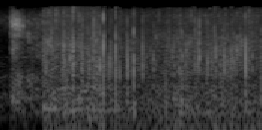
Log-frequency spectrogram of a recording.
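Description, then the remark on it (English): Steady rain falls outside a slaughterhouse in San Cristobal, Venezuela, a dense, hissing patter of drops striking hard surfaces, continuous and moderately loud, with no voices. “Under the rain and wearing face masks, these Venezuelans wait outside a slaughterhouse in San Cristobal for the only protein they can get, cow's blood.”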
